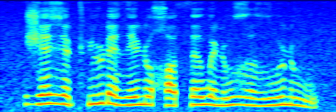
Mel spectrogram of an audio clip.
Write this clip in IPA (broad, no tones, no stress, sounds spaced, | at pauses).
ʒ ɛ ɣ ɛ ʈʰ y ɽ ɛ ð e ɳ u χ ɔ θ ə w ə ɳ u ɣ ɤ ɣ u ɳ u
